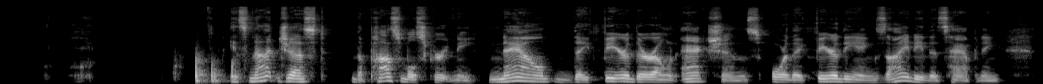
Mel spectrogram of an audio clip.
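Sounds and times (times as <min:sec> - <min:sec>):
person sipping a drink: 0:00.7 - 0:01.0
speech: 0:02.1 - 0:10.4
breathy exhale: 0:10.1 - 0:10.4.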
